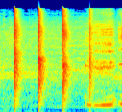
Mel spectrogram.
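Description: One person clapping hands slowly, four claps about half a second apart.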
